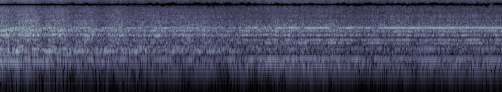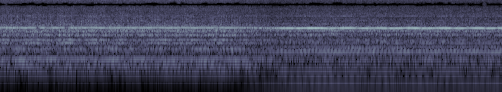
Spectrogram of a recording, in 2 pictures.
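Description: Electric mixer grinder running steadily with a constant motor whine, grinding soaked rice into batter in its stainless-steel jar. It gets a little louder in the last couple of seconds, then stops at the end.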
